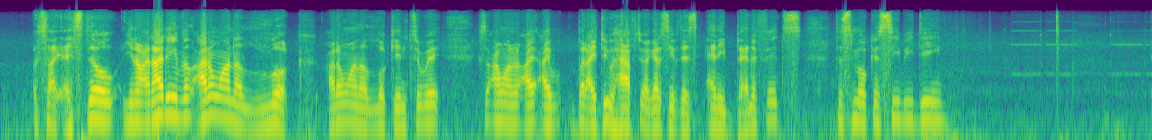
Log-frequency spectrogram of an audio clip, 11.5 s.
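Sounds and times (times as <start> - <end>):
speech: 0.3 - 9.6
car driver-assist warning tone: 10.1 - 11.5.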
